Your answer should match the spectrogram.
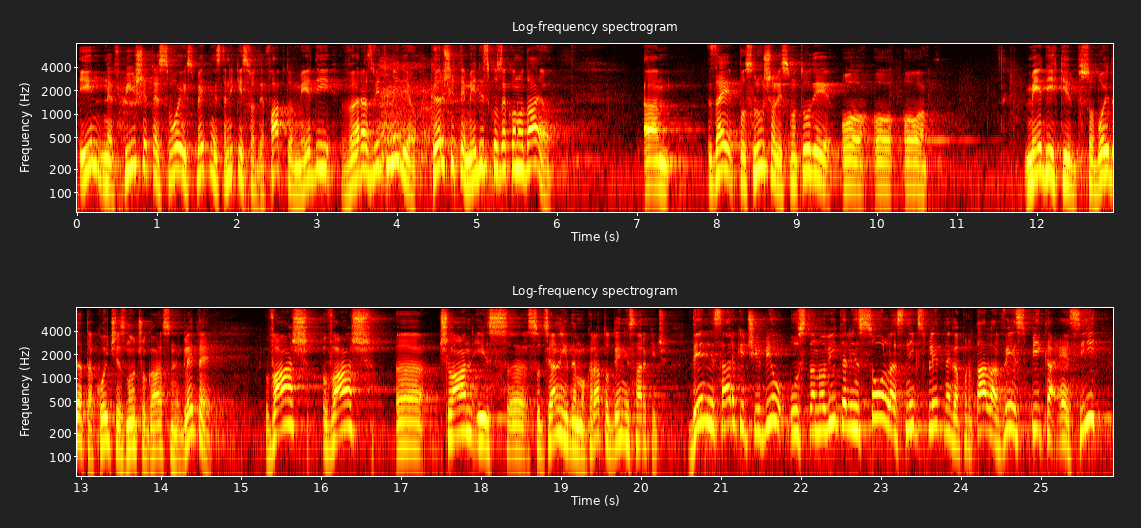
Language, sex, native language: Slovenian, male, Slovenian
